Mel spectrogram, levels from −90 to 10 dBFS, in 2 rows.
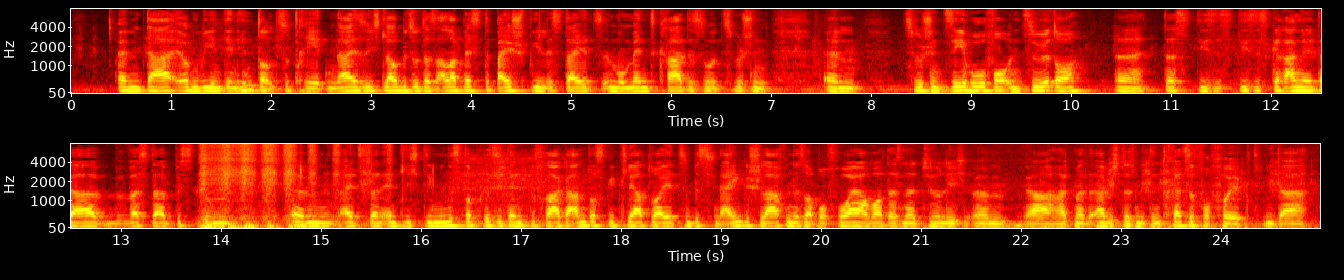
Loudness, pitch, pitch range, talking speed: -19 LUFS, 115 Hz, 105-120 Hz, 160 wpm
